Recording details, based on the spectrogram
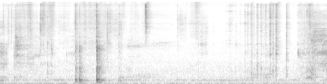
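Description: Scissors snipping paper while making a junk journal, a few quick crisp cuts with a sharp pair of closely spaced snips near the middle, alone with light handling rustle around them.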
